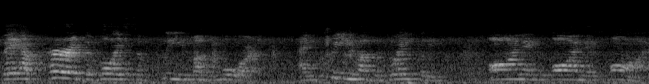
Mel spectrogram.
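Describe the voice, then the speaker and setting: A woman's voice: fairly high pitch, unhurried. A woman giving a formal speech to a meeting, emphatic and repeating lines for stress. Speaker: speaker at a meeting. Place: large meeting room. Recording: echoey room from far off, noisy.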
